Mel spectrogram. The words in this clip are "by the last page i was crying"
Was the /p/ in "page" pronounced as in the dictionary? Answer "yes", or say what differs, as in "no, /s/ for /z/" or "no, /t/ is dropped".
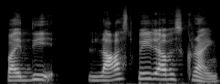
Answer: yes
